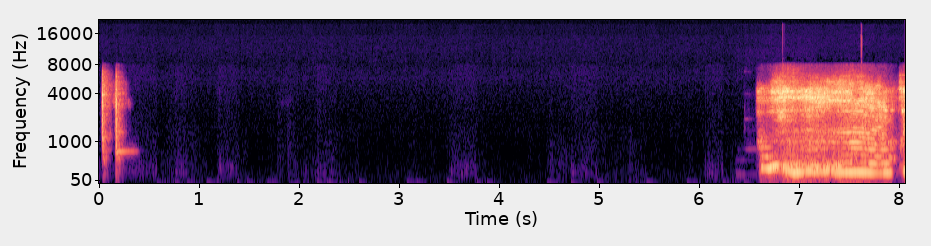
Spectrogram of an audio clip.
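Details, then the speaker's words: Home video of a child with functional cough: a brief sharp sound, a long silence, then a loud, drawn-out, honking, voiced cough: functional (habit) cough. "And particularly, I'd like you to pay attention to the second one I'm going to show you, because the cough is rather subtle, and you have to watch and listen carefully."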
